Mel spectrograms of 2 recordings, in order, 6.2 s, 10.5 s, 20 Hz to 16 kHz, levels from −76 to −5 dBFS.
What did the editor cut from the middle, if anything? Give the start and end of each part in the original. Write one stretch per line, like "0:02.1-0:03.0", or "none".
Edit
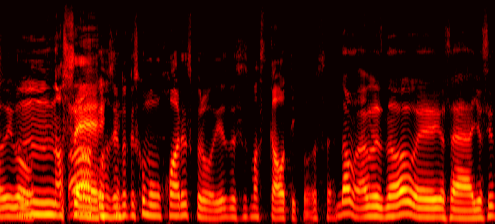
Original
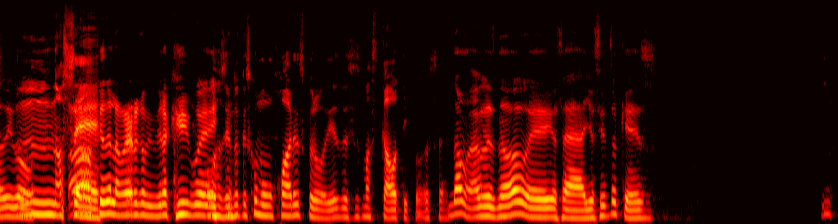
0:01.2-0:02.6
